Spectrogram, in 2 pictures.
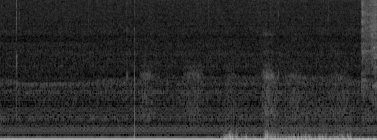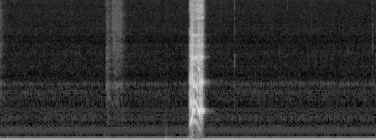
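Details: Hiccup in a quiet room: brief low rumble, then a single sharp, abrupt hiccup sound.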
